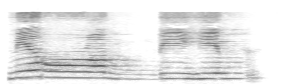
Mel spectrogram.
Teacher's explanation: Adapun contoh bacaan idgham bila ghunnah mirbihim. Di situ ada nun sukun bertemu dengan ro dan bacaannya tidak boleh didengungkan. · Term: idgham bila ghunah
